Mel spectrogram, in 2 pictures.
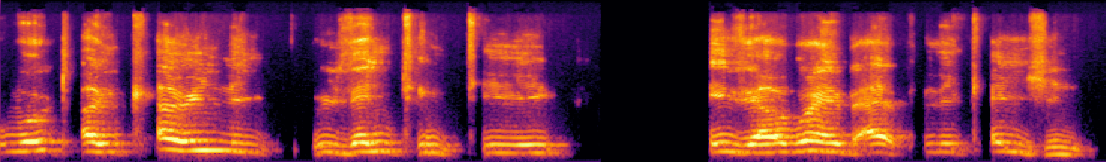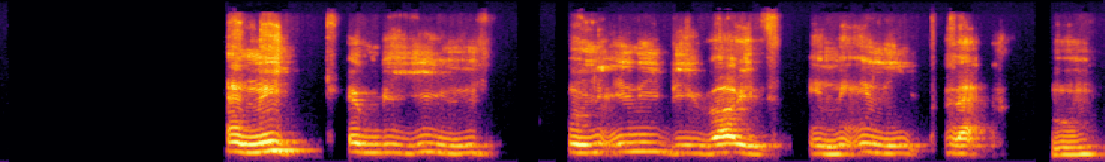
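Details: Young multilingual woman with cerebral palsy since birth affecting her speech, who uses a speech-recognition app to communicate; finding: dysarthria due to cerebral palsy.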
